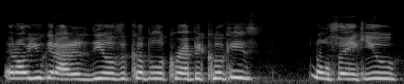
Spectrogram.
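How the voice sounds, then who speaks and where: A man's voice: extremely high pitch, fairly even intonation, a little fast, mellow, dull audio. A man playing a grumpy, dim monster who hosts a TV horror-movie show, rambling and complaining in exasperated disbelief. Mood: indignant. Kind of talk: rambling comedic hosted segment. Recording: 1980s VHS TV recording with music.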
